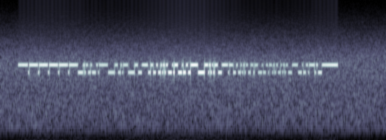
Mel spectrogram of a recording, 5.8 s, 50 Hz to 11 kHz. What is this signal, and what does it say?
RTTY (50 baud, 450 Hz shift), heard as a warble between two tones, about 2350 Hz centre, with radio static and fading. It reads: TGTMIRH VTYMURP JRM KM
